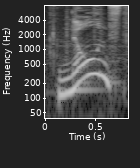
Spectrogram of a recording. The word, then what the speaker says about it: knownst: Knownst is a weird syllable, to be honest. Knownst looks like it should be 2, but it's just 1.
